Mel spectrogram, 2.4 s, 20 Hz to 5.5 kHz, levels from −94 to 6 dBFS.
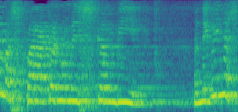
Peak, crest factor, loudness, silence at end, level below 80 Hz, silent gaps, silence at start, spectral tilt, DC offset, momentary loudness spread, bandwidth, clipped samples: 0 dBFS; 8 dB; -10 LUFS; 0 s; -40 dBFS; none; 0 s; -7 dB/octave; under 0.1%; 9 LU; 5.4 kHz; under 0.1%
